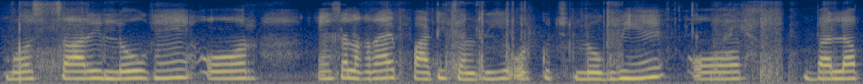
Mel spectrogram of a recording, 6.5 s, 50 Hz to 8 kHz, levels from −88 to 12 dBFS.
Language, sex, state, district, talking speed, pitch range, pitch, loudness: Hindi, female, Madhya Pradesh, Bhopal, 185 wpm, 245-265 Hz, 255 Hz, -16 LUFS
